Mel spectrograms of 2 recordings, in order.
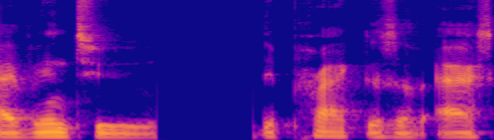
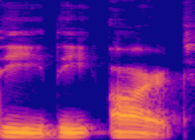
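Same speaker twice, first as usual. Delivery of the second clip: art said slowly with stress. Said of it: "and I stress the word art".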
